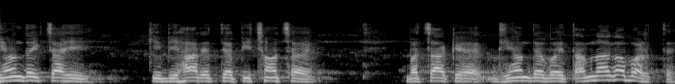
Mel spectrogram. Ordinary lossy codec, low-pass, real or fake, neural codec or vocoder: none; 7.2 kHz; fake; vocoder, 44.1 kHz, 128 mel bands, Pupu-Vocoder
